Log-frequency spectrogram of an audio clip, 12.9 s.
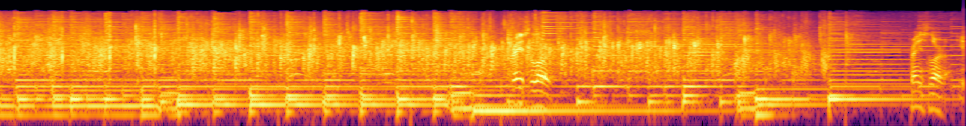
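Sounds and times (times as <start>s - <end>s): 
church crowd clapping: 0.0s - 12.4s
speech: 7.0s - 7.6s, 12.4s - 12.8s.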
